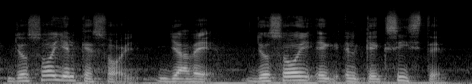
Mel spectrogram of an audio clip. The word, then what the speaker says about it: Yahvé: el Antiguo Testamento, es Yahvé. Es la pronunciación más cercana.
